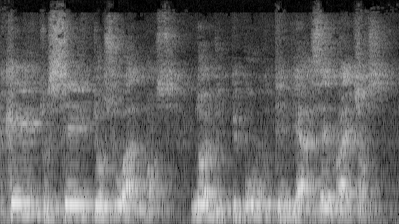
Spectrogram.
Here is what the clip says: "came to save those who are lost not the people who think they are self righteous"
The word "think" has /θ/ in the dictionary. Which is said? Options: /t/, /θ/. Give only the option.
/t/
